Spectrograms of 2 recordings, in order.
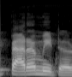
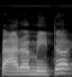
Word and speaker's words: parameter: Like parameter, we always say parameter, right? It's not parameter. It's parameter. Parameter.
